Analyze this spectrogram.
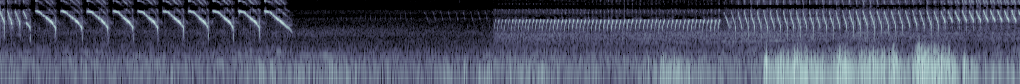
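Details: Canary singing for young birds learning before the coming season: about ten rapid falling sweeps, a short pause, then long buzzy rolled trills that rise higher in pitch, with faint low rustling.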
